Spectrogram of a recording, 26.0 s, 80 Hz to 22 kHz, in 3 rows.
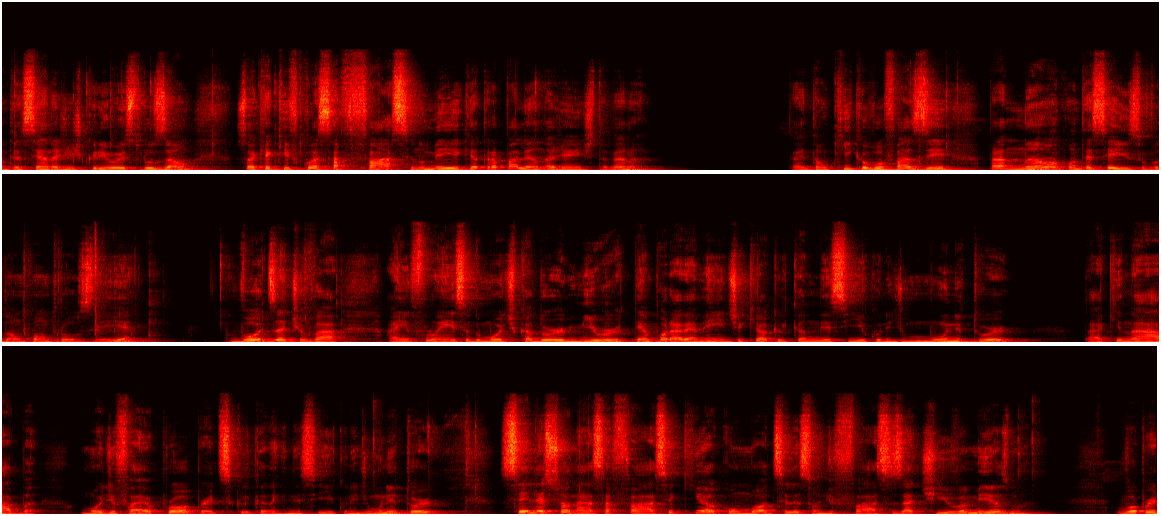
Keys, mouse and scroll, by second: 0.3 scroll up 2, 0.6-1.8 shift+middle drag, 1.8-3.7 scroll up 3, 2.0 shift+middle drag, 3.7 scroll down 1, 4.0-6.5 middle drag, 6.5-7.0 scroll down 4, 7.0 shift+middle click, 7.9-8.6 scroll down 1, 8.6-9.4 scroll up 2, 9.4 ctrl+z, 10.3-10.7 scroll down 1, 10.7-13.8 shift+middle drag, 20.1 click, 20.5 scroll down 1, 20.6-24.5 middle drag, 25.0 click.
